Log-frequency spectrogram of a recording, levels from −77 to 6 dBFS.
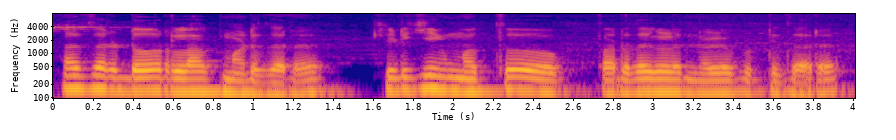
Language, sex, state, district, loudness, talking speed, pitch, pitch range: Kannada, male, Karnataka, Koppal, -14 LUFS, 135 wpm, 130 Hz, 120-140 Hz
